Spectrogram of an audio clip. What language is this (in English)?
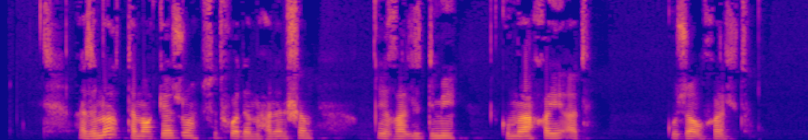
Kabardian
